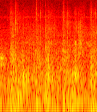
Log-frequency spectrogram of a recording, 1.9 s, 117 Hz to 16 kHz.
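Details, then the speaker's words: Honda Forza 350 scooter rear shocks, after preload adjustment with the stock tool (rider 80 kg): irregular hollow clunks and squeaky knocks on each push of the rear suspension; owner suspects the shocks are simply poor. Cause not confirmed. "and you can kind of hear them they're still making noise like they're just not good shocks"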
